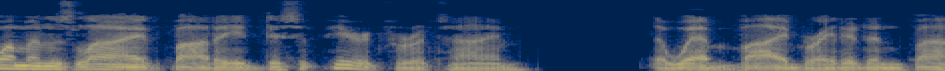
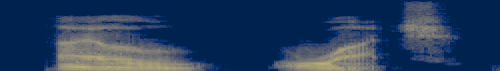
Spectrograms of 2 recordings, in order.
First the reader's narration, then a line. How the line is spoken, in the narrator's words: Bentley said gloomily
